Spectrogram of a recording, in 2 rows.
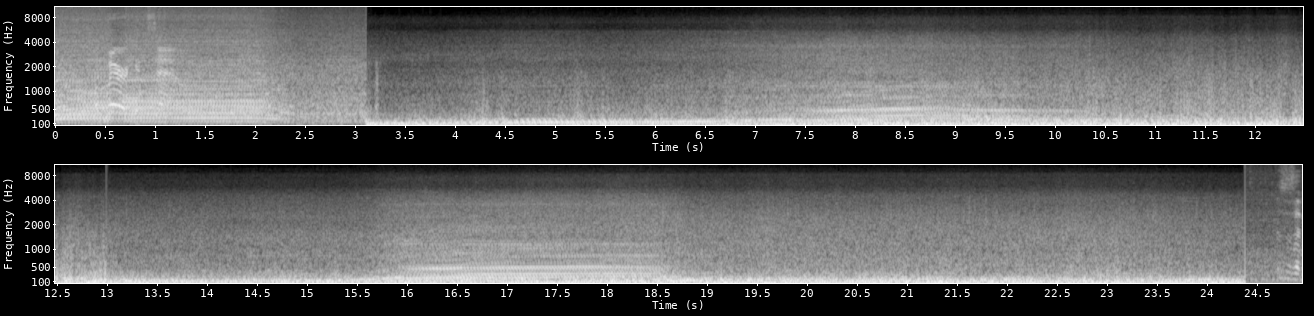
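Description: A 1965 Buick Gran Sport with a big block engine and race option idles loudly and revs in long rising swells, a steady heavy rumble throughout, with a brief different sound at the start.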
